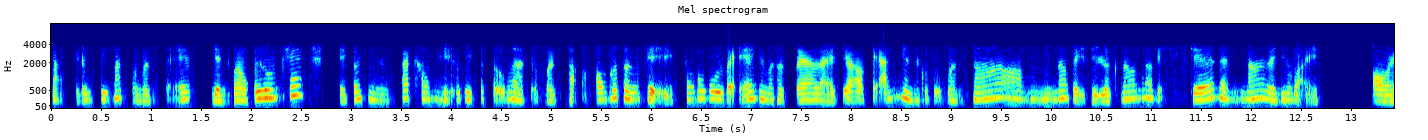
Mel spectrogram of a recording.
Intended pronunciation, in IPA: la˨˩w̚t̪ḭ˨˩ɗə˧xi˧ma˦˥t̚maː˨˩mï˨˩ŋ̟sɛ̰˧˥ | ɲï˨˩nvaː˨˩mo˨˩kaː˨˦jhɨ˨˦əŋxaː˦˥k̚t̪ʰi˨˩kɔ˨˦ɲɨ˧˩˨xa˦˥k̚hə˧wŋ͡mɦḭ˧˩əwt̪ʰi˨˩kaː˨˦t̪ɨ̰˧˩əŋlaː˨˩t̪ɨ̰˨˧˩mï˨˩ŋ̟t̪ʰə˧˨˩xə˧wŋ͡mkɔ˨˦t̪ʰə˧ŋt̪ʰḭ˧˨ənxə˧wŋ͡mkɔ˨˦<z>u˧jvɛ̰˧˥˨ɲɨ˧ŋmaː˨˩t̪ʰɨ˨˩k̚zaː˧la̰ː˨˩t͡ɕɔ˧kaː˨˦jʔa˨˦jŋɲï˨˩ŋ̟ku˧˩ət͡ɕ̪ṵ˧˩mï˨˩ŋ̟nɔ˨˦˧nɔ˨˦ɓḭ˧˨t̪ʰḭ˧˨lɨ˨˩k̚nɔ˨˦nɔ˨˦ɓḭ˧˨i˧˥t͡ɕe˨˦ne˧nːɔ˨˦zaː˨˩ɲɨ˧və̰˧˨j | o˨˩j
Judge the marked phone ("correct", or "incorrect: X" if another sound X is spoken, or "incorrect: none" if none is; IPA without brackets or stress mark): incorrect: v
